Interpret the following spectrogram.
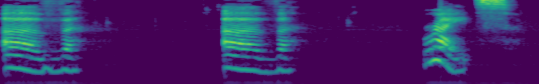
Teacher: the O sounds like a U, and the F sounds like a V.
